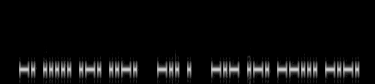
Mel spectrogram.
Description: Morse code, heard as a keyed tone, about 40 wpm, 700 Hz. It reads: N5RF DE KR7C
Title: USA Callsign DE Callsign - 4 Characters - 40wpm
